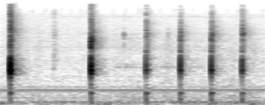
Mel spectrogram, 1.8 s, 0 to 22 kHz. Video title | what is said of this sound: Copying Your Favorite Lure Part 2: The Perfect Clone | definitely can hear it's hollow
